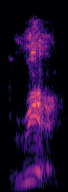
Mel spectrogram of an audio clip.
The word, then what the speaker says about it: Rieu: And if you, I'm trying to pronounce, how do you say his last name? Andre Rieu. Rieu.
